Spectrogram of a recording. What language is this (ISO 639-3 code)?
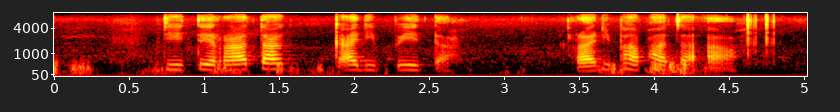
sot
